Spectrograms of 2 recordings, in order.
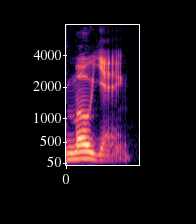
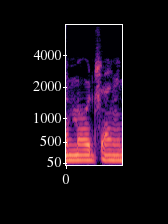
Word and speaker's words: Mojang: how to pronounce because I thought it was Mo Yang I think you're right I think I mispronounced it just now Yang Yang okay yeah gotcha I just always say Mojang because it has a j but you're right it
